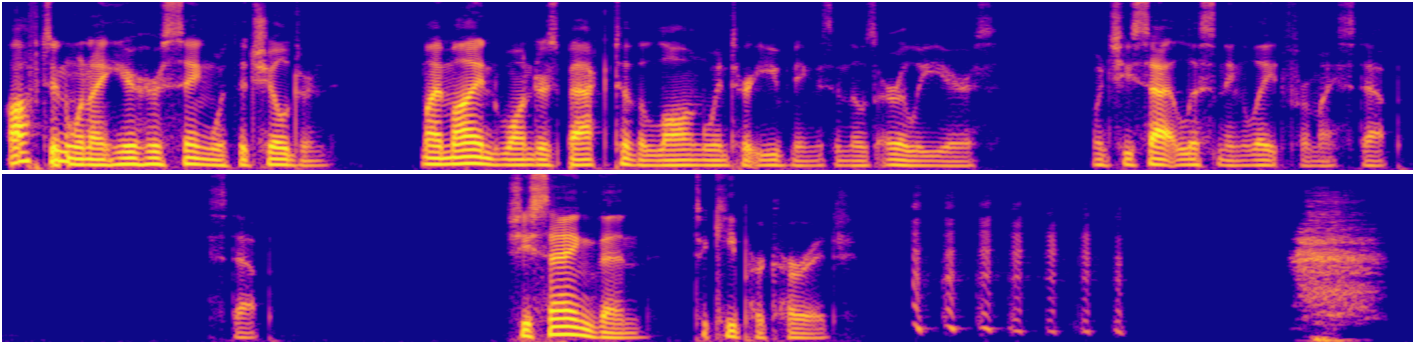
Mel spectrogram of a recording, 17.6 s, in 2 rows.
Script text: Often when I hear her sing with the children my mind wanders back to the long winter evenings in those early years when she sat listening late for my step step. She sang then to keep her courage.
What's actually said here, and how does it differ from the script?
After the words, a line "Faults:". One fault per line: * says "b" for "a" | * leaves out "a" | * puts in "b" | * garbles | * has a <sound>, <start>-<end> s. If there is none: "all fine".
Often when I hear her sing with the children my mind wanders back to the long winter evenings in those early years when she sat listening late for my step step. She sang then to keep her courage.
Faults:
* has a laugh, 14.5-15.9 s
* has a breath, 16.8-17.5 s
